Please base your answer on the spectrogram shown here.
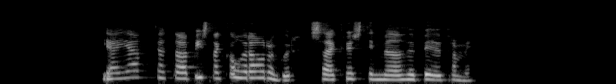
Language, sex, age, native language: Icelandic, female, 30-39, Icelandic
